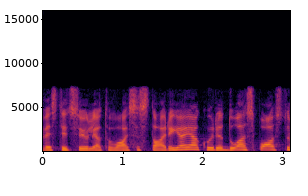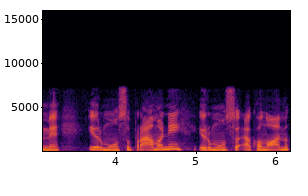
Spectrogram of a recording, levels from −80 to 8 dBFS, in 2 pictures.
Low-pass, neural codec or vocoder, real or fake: 7.2 kHz; none; real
